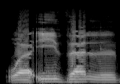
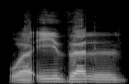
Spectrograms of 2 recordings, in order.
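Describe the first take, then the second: First: The middle consonant is made with tongue at teeth. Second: The middle consonant is made with tongue at teeth.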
